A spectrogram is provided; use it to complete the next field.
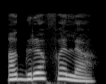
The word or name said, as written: ಅಗ್ರಫಲ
